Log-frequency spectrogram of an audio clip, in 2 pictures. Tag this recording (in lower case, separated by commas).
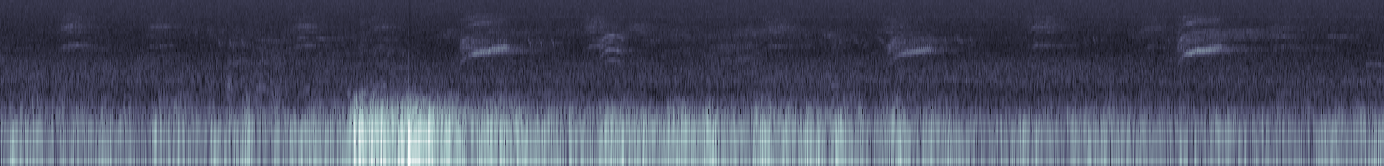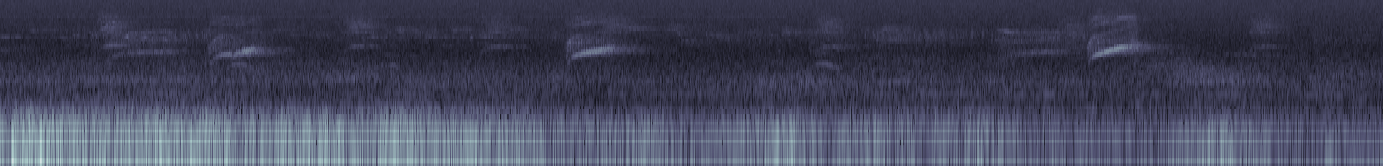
thunder, thunderstorm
